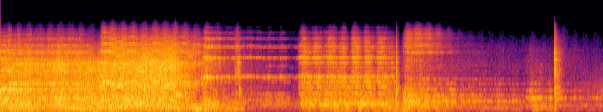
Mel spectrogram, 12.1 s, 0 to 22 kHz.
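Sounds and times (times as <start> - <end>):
organ-like chords: 0.0 - 12.0.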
